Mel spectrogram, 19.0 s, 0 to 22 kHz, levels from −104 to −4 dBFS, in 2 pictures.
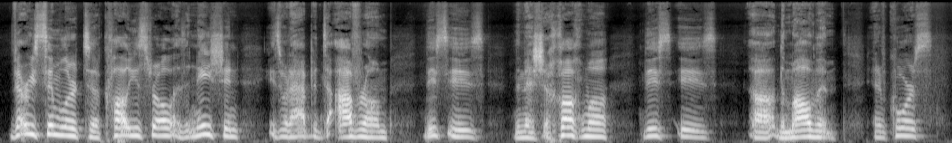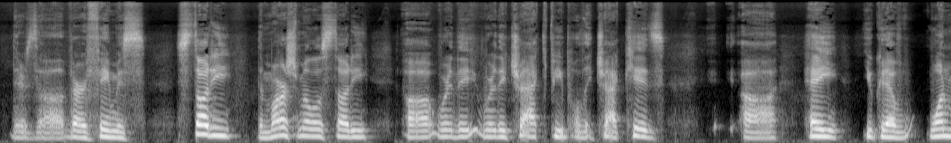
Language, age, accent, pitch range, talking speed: English, 20-39, American, 170-205 Hz, 150 wpm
